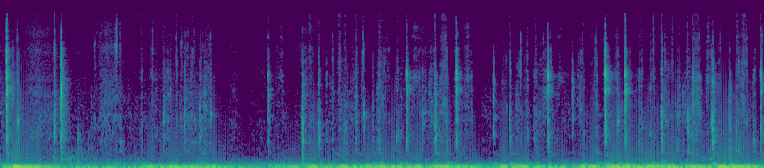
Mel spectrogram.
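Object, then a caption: Plastic membrane keyboard. Fingertips type continuously on a full-size, rainbow RGB-backlit plastic membrane keyboard, producing a rapid, uneven stream of soft, bright key taps. A steady low hum sits underneath the typing throughout.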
